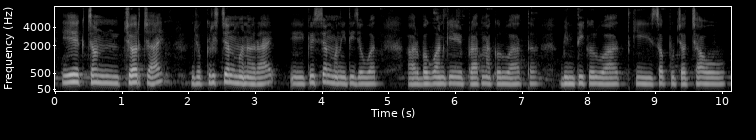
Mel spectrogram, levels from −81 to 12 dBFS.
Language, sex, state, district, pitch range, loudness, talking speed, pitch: Halbi, female, Chhattisgarh, Bastar, 180-205 Hz, -28 LUFS, 155 wpm, 185 Hz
